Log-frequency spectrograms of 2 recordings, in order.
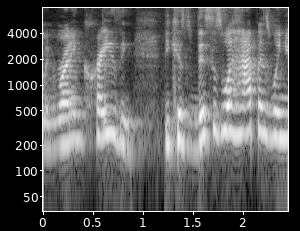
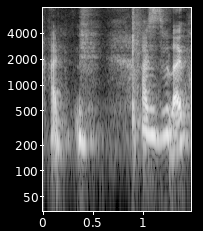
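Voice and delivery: laughing; 4 dB quieter, much faster than usual. Real, not acted. Laughing about getting emotional.

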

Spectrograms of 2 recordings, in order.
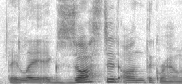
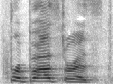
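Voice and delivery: laughing shout; 9 semitones higher, 17 dB louder than usual. Acted. Rhinoceros laughing at the name.

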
